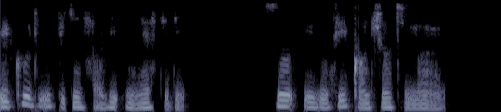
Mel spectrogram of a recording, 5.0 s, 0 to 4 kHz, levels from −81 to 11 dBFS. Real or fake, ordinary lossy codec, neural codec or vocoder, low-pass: real; none; none; 3.6 kHz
